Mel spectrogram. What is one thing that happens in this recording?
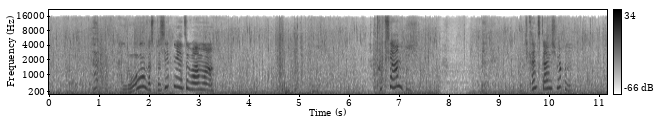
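A young woman speaks briefly with animation, close to a microphone.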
